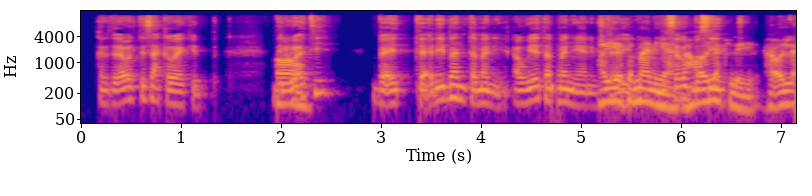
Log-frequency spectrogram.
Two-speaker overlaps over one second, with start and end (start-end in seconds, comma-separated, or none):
5.2-6.5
